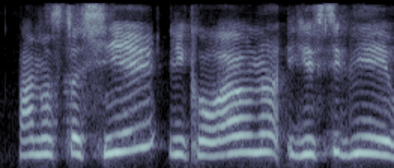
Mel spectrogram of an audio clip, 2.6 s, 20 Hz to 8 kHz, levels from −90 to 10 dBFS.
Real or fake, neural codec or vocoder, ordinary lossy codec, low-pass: fake; codec, 24 kHz, 6 kbps, HILCodec; AAC, 32 kbps; 7.2 kHz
